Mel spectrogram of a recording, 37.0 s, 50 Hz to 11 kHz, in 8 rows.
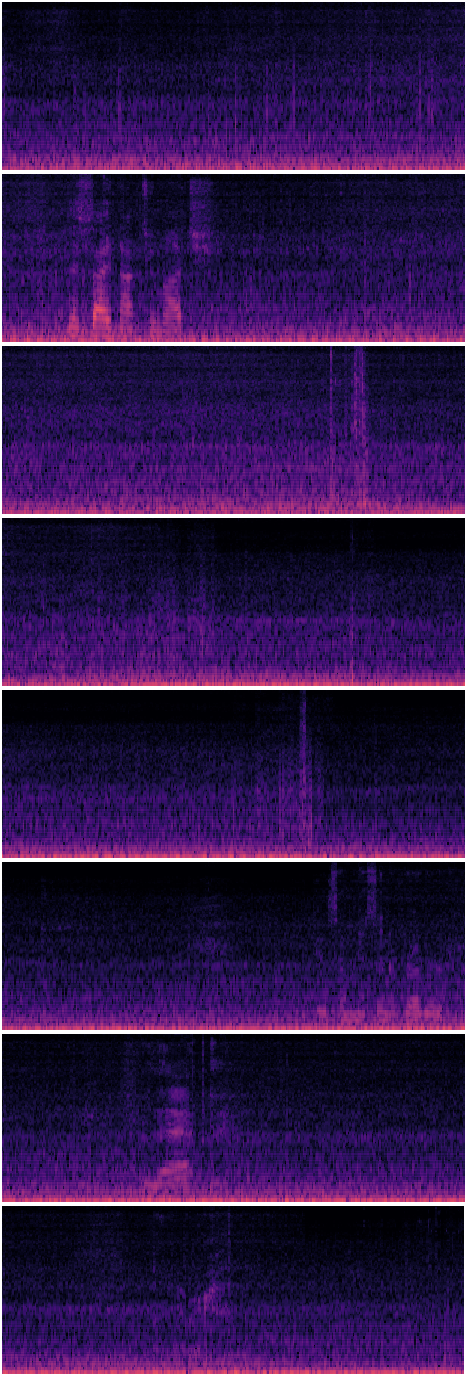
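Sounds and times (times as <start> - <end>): truck engine idling: 0.0 - 37.0.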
